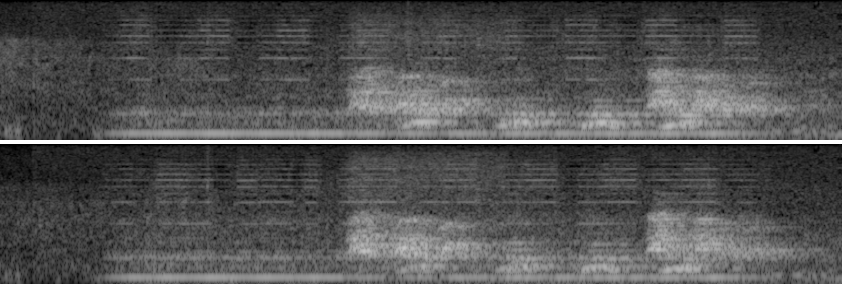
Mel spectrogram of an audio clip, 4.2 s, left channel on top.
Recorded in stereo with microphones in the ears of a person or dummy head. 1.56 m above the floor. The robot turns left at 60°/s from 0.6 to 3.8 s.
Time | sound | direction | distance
1.7 | a dog barking | 80° right | 4 m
